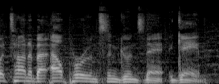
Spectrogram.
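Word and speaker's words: Şengün: Sengun, a lot of people that are maybe casual basketball fans, unlike me, don't know a ton about Alperu and Sengun's game, right? And is it pronounced Sengun?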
